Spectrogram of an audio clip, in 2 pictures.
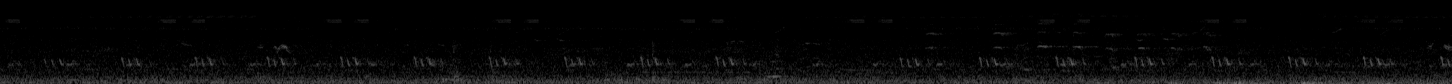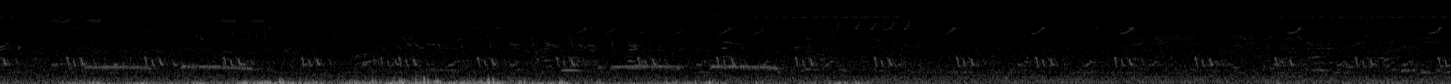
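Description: A bird repeats a short call note over and over, about two a second, with brief pauses. Other scattered bird chirps come in, and a low rumble swells up around the middle.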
